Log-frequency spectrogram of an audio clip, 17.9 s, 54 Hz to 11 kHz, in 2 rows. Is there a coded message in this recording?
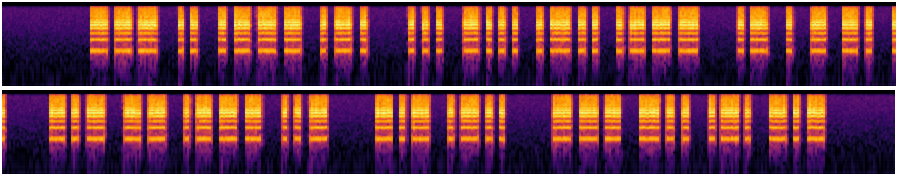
Yes: Morse code (Hebrew alphabet) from 0.8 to 17.2 s, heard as a buzzer, hand-sent with a straight key, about 18 wpm. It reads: היער שבלע אותנו כמעט כל הדרך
